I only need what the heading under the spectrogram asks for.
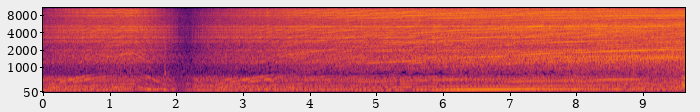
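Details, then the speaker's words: Singer Model 404 sewing machine motor after cleaning, degreasing and fresh oil and grease, run in bobbin winding mode: smooth whine climbs steadily to high speed with no scraping, knocking or hesitation; normal motor run. "take off speed okay that sounded good"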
